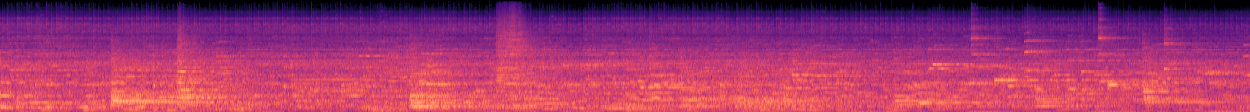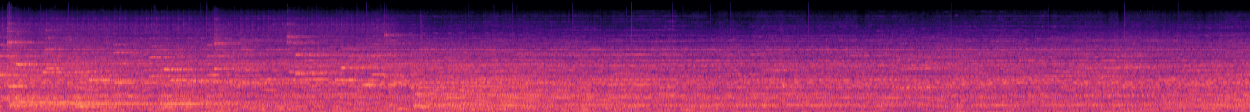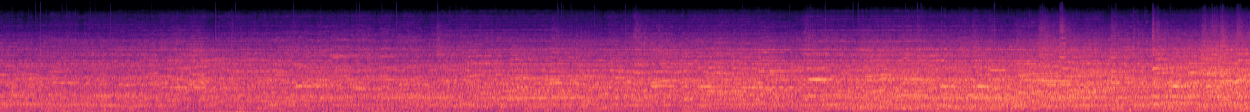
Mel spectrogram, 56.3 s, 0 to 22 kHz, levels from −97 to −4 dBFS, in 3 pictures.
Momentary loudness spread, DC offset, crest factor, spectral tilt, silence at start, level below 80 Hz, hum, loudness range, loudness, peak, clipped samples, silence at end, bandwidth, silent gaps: 10 LU; under 0.1%; 18 dB; -4.5 dB/octave; 0 s; -50 dBFS; none; 9 LU; -27 LUFS; -8 dBFS; under 0.1%; 0 s; 19 kHz; none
